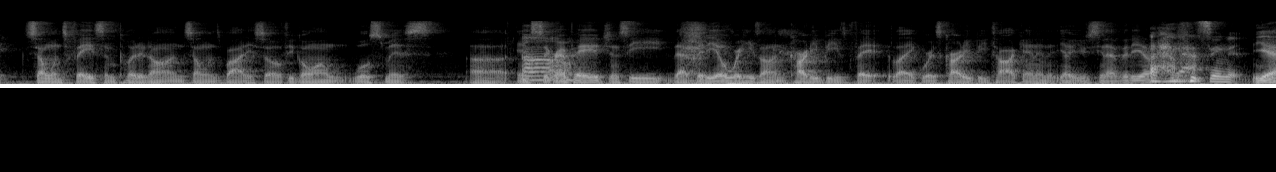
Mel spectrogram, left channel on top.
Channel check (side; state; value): right; silent; 57 dB below the other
